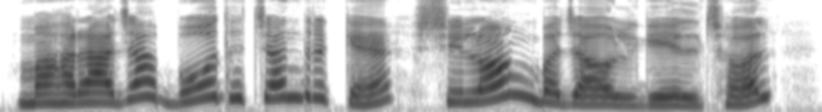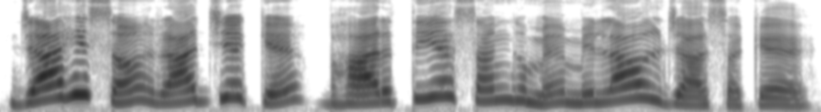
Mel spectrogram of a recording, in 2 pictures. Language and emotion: Maithili, neutral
